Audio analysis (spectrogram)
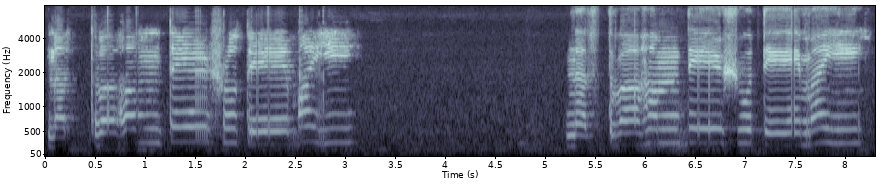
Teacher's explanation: మయి అని దీర్ఘం పెట్టేస్తూ ఉంటారు మయి కట్ చేయాలి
